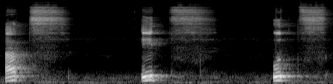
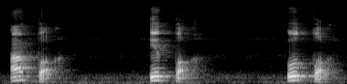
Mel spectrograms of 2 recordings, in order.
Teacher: Kita baca dengan at, ita, uta. Ketika tha ini berbaris sukun atau mati, sifatnya qalqalah, bukan hamas, bukan berangin. Jadi kalau sifat hamasnya seperti ini, ats, its, uts, itu salah.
